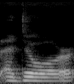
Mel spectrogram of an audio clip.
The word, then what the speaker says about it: J'adore: So this is from Dior, and the perfume's name is J'adore, or whatever you want to call it, J'adore, or adore if J is silent.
